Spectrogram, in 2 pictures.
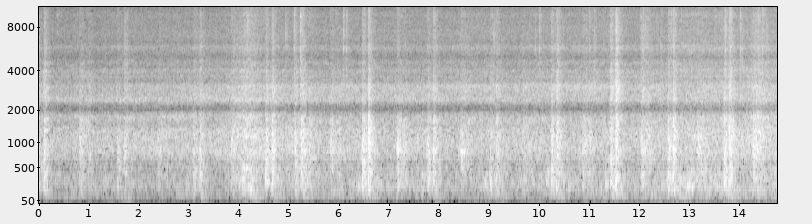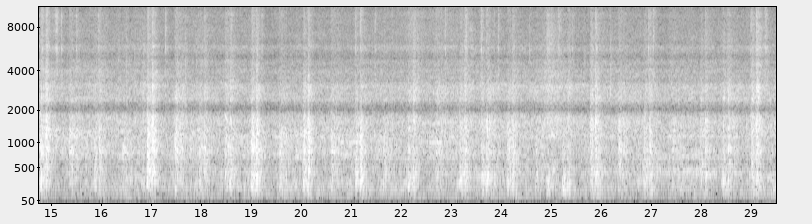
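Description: Meitetsu 3100 series electric train running, heard from on board: a steady rumble of wheels on rail with repeated clacks as the wheels cross rail joints, louder after the first few seconds.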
